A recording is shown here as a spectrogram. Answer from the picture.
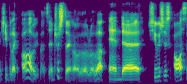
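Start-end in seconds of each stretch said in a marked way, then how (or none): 0.4-2.1 bad put-on voice, rough and creaky. Retelling a tennis player's reply to a reporter: terrible Andrea Petkovic impression. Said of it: "That was a terrible impression of her".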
